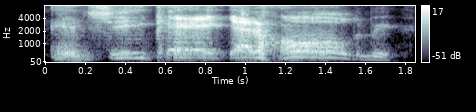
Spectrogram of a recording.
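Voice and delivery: panicked, slowed then rising in pitch; retold frantic yelling about her mother; frantic outburst. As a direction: imitate losing it over a missing phone. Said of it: "start losing my fucking shit".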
